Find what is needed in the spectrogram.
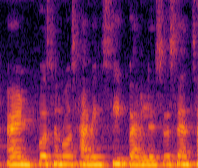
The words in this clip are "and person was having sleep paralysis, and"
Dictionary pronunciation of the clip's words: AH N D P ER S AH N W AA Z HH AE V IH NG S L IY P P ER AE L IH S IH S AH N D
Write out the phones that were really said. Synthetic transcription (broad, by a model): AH N D P ER S AH N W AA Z HH AE V IH NG S IY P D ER L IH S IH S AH N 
